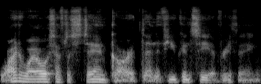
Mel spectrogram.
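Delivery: muttered line in a put-on voice. Narrating a scene, voicing Bora as he leaves, muttering under breath. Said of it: "Bora mutters under his breath".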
